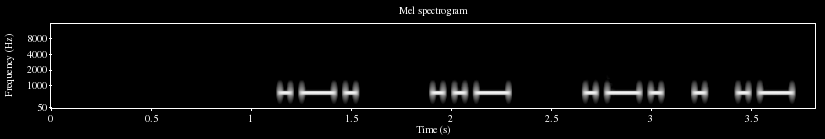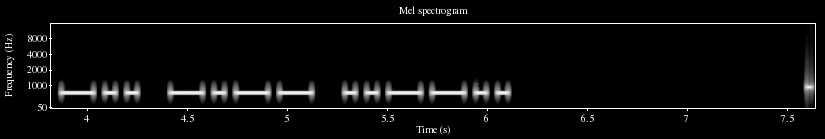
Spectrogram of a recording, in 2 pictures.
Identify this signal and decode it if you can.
Morse code, heard as a keyed tone, about 22 wpm, 700 Hz. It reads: R U READY?
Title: Sentences from Top 400 Words and Abbreviations 22wpm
